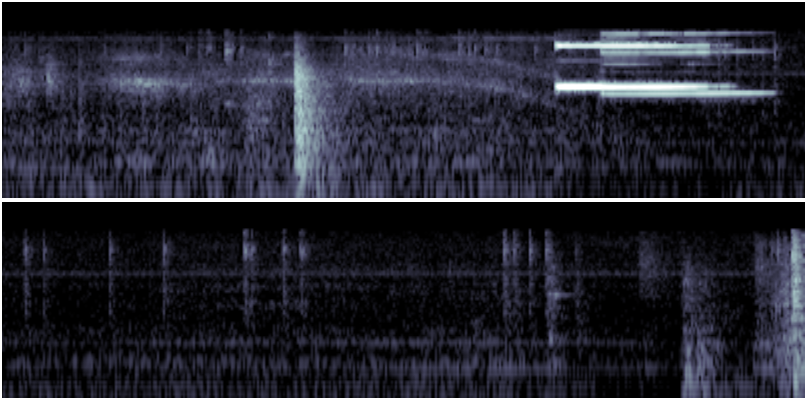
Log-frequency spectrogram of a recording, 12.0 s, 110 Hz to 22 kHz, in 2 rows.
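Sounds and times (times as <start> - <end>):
two-note chime: 4.2 - 5.8.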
